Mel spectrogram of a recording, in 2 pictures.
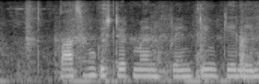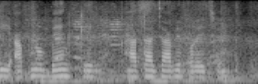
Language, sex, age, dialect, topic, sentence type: Maithili, female, 60-100, Angika, banking, statement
